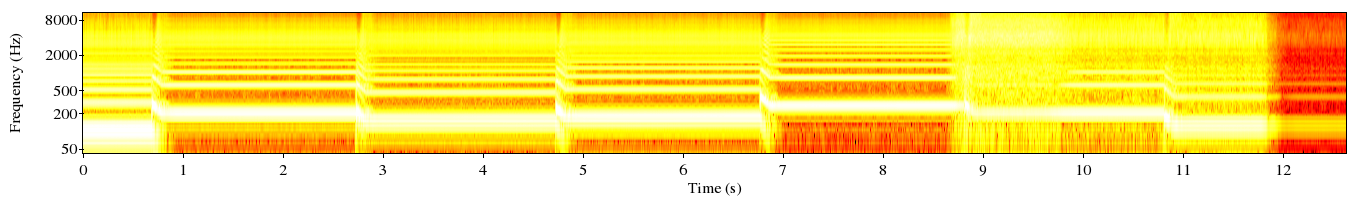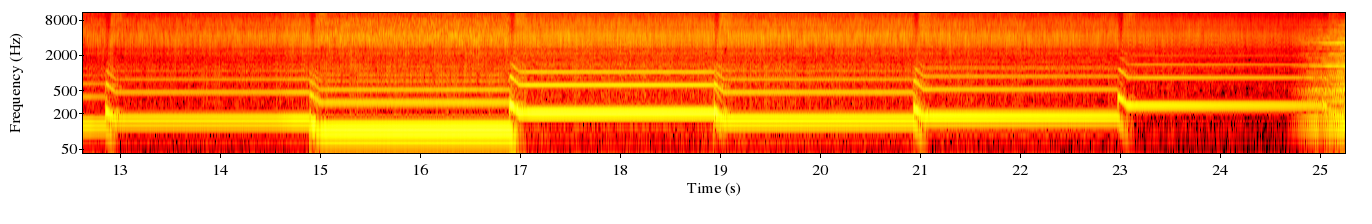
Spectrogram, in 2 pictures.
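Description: Aphid DX four-operator FM software synthesizer playing a run of held notes, each about two seconds long and each at a new pitch. About nine seconds in, a hiss joins the notes for some three seconds. Around twelve seconds the sound drops sharply to a faint level, and the notes carry on quietly.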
